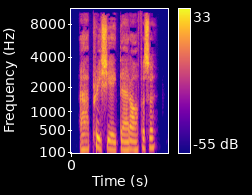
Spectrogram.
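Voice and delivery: small, tiny little voice. She answers the officer, in a small voice. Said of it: "Annabelle said in a small voice".

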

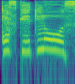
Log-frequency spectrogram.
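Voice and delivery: calling out in a very high voice. After a deafening bang outside, Annabella calls to Leo, calling out. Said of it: "rief Annabella".

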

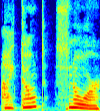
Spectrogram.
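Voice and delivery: high hiss through clenched teeth, voice kept down. After another camper complains about the noise, she answers him, hissing through clenched teeth. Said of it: "hissing at him through clenched teeth to keep her voice down".

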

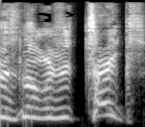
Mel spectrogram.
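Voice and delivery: shrill, very high snap through clenched teeth. A man answers another who asks how much longer he'll be, snapping through gritted teeth. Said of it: "snapped Norm through gritted teeth".

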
